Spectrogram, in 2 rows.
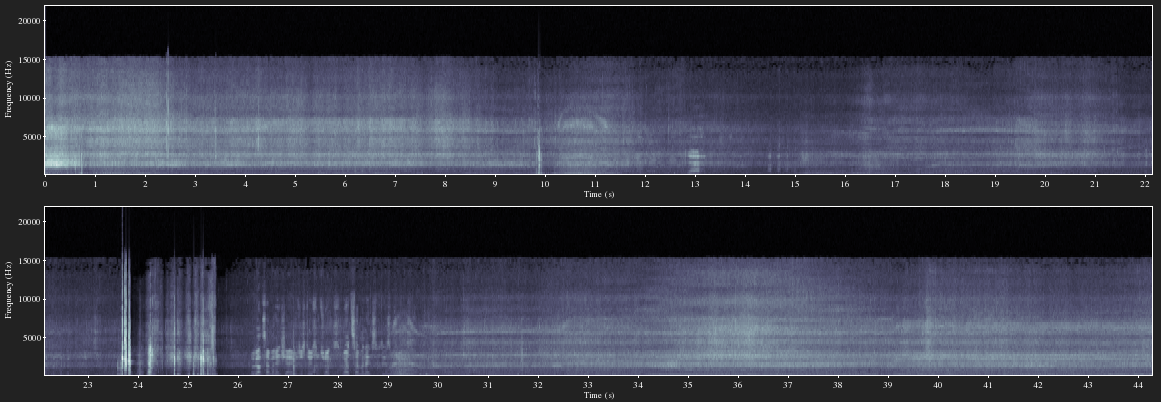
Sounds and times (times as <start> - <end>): Boat, Water vehicle: 0.0 - 44.2.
